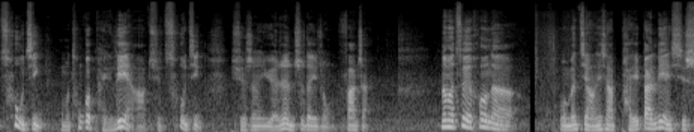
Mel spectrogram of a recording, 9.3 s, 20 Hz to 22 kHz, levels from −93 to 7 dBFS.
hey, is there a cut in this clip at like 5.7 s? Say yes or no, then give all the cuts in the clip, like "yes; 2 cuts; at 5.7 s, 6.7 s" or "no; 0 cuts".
no; 1 cut; at 8.2 s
